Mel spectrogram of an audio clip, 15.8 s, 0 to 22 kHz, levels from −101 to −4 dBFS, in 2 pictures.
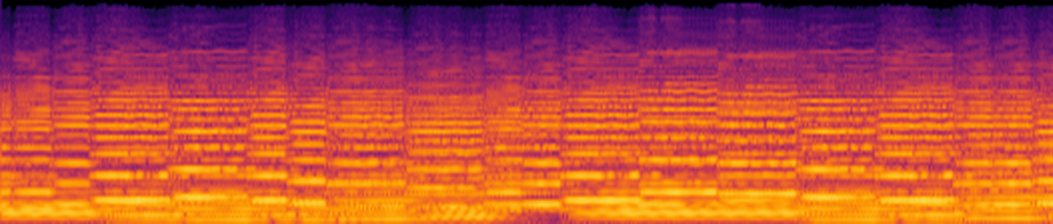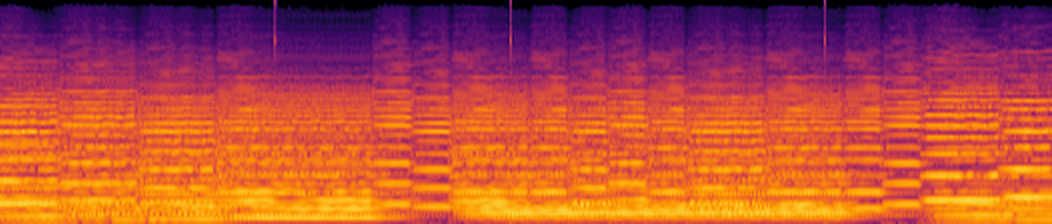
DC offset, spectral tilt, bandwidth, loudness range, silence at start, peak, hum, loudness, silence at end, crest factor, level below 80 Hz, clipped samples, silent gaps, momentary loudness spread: under 0.1%; -6 dB/octave; 14 kHz; 1 LU; 0 s; -4 dBFS; none; -16 LUFS; 0 s; 14 dB; -46 dBFS; under 0.1%; none; 3 LU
